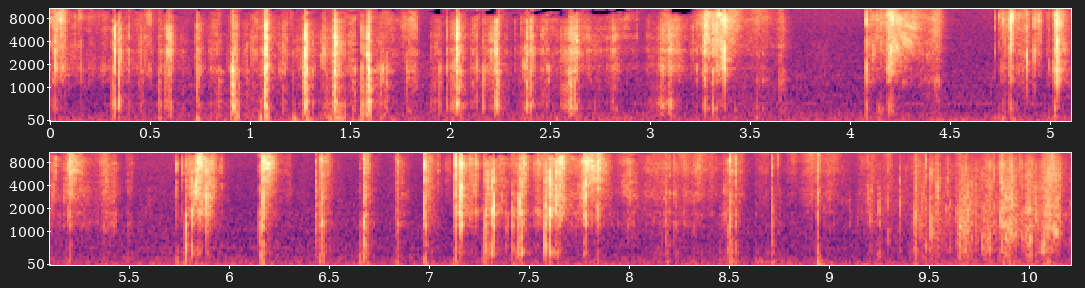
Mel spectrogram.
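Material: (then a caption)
Plastic. Fingers and nails scratch and tap along the body and blue nozzle of a hollow green plastic spray bottle held up close. The result is a rapid, uneven series of dry, bright clicks and scratchy rasps with almost no ring, broken by brief quiet gaps.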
